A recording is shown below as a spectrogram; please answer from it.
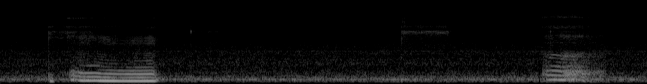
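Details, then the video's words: Restless Boston Terrier at bedtime, one of two males, Mambo and Cub; a long, steady, low groaning moan close to the microphone, then a shorter grumble after a quiet pause, in a small indoor room. "【Boston Terrier】 I can't sleep…"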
